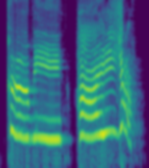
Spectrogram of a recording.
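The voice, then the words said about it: Miss Piggy impression. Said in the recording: “Miss Piggy ... That's actually pretty good.”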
